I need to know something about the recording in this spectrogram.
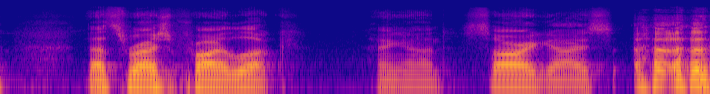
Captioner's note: laughter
